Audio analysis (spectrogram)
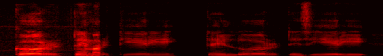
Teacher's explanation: the H of the first word is not pronounced and the O is closed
